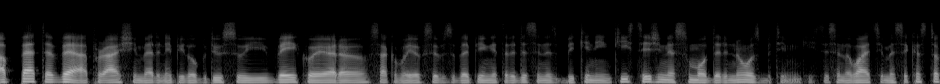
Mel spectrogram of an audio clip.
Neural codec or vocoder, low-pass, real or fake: codec, 16 kHz, 0.2 kbps, FocalCodec; 7.2 kHz; fake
